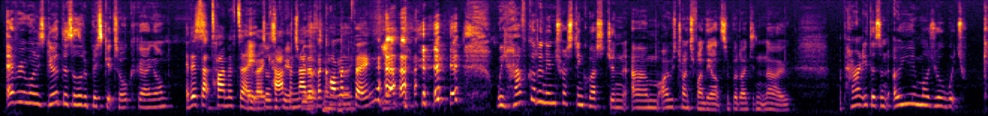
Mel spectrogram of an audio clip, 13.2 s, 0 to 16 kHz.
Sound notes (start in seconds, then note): 4.1 laughter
